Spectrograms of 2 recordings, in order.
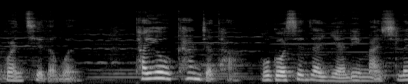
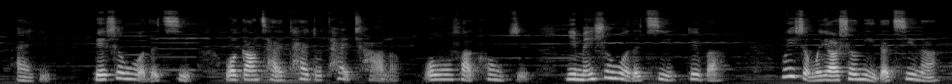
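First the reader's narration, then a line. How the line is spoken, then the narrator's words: Choked, sobbing apology. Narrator (Chinese): 他的眼泪又毫无征兆地掉下来，他哽咽着开始抽抽搭搭地道歉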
